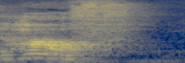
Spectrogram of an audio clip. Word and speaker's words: half: Oui, le demi, ça s'écrit half, comme ça, avec un L, mais en fait, on ne prononce pas, on dit half.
